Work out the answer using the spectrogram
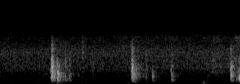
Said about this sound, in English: Okay, where's the study? I'll go with you. By all means. And I'll open the door.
